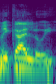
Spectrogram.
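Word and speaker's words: Mikyle Louis: Yeah, so, Mikhail Louis, that's how you pronounce it? Yeah, Mikhail Louis.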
